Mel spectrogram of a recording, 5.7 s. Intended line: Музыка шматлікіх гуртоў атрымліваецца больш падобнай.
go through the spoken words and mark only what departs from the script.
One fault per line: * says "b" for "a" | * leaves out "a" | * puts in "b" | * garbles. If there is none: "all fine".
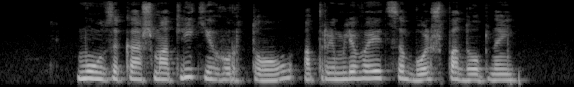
all fine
